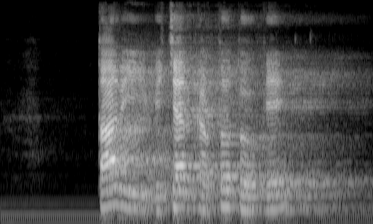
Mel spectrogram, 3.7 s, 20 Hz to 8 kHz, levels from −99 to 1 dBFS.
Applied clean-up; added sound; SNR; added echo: none; none; none; reverberation time 2.4 s.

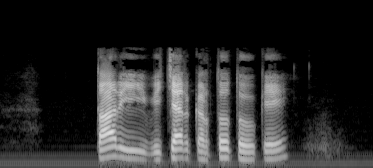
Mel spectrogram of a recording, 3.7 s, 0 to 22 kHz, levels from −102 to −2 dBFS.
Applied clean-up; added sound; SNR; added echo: none; none; none; none.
